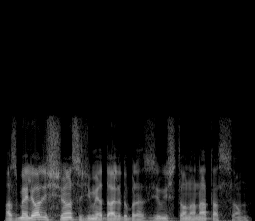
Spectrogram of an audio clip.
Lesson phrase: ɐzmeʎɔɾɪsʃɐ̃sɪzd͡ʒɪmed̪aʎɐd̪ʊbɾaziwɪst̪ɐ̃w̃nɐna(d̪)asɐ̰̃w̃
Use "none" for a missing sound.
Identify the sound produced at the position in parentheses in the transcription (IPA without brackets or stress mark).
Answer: t̪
